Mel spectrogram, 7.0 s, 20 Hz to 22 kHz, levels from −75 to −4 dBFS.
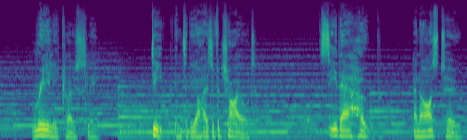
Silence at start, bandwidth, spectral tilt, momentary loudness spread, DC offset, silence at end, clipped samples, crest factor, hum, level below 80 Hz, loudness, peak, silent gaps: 0 s; over 20 kHz; -4.5 dB/octave; 13 LU; under 0.1%; 0 s; under 0.1%; 18 dB; none; -56 dBFS; -21 LUFS; -4 dBFS; none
